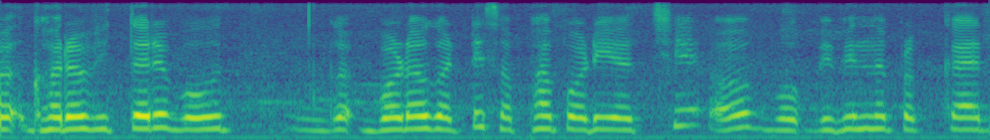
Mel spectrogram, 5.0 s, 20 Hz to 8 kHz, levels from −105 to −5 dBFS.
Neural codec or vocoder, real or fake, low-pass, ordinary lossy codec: vocoder, 44.1 kHz, 128 mel bands every 256 samples, BigVGAN v2; fake; 7.2 kHz; none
